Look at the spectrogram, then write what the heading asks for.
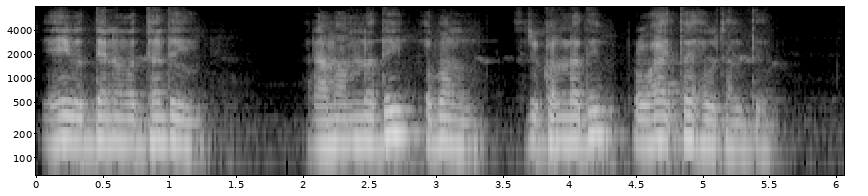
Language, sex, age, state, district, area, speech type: Odia, male, 30-45, Odisha, Mayurbhanj, rural, read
